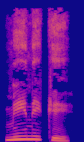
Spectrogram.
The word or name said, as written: ಮೀನಿಕೆ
